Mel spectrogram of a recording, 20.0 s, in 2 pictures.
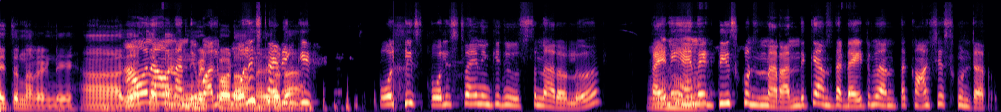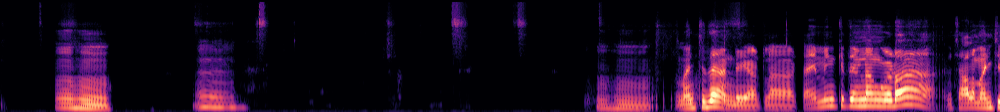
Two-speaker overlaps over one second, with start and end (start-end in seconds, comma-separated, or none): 1.3-2.9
